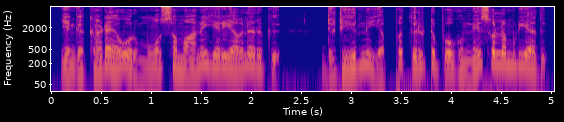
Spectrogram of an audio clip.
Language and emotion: Tamil, fearful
